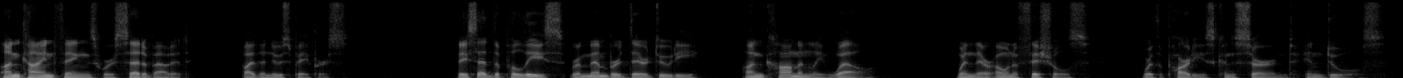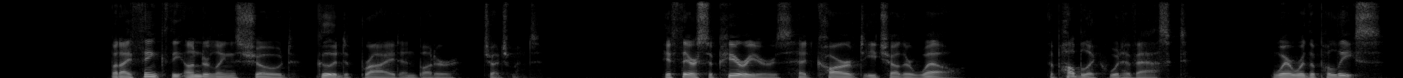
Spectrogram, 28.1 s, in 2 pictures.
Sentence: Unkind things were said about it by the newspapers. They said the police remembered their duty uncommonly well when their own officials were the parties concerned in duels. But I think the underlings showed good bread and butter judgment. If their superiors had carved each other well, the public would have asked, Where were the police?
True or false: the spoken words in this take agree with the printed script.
false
